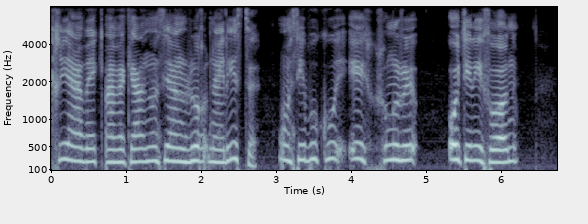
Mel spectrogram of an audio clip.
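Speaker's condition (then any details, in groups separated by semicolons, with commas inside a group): Down syndrome; congenital, heart malformation, heart surgery at age one after staphylococcus aureus, later reoperated; swallowing problems, slowness, childhood speech therapy to tone tongue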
